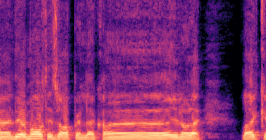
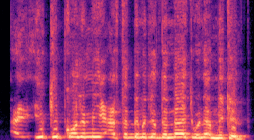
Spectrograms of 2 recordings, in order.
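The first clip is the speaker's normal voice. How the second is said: much higher, indignant preacher voice; Zakir Naik impression; 8 semitones higher than usual. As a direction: play the annoyed preacher being called. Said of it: "Doctor Zakir Naik".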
